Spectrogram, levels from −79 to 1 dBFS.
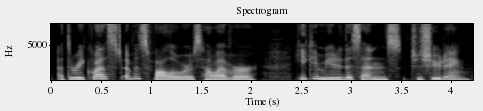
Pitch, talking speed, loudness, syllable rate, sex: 210 Hz, 185 wpm, -19 LUFS, 6.3 syllables/s, female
